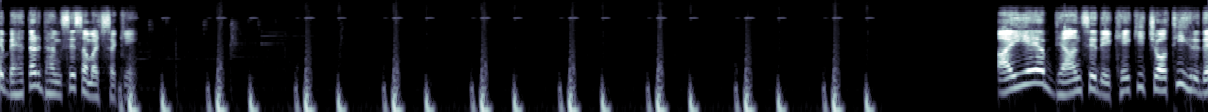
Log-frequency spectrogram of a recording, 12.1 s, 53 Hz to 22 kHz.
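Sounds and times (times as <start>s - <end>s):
heartbeat gallop rhythm: 1.2s - 8.9s.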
